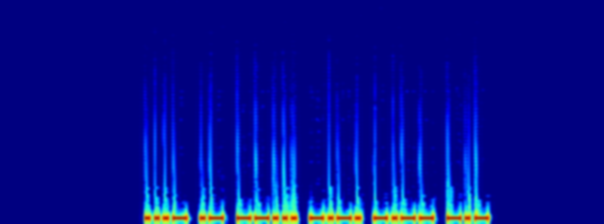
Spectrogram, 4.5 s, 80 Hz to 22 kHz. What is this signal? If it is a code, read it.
Morse code, heard as a keyed tone, about 36 wpm, 700 Hz. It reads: VA7CYK
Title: DXCC-100 Call Signs - 6 Characters - 35wpm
